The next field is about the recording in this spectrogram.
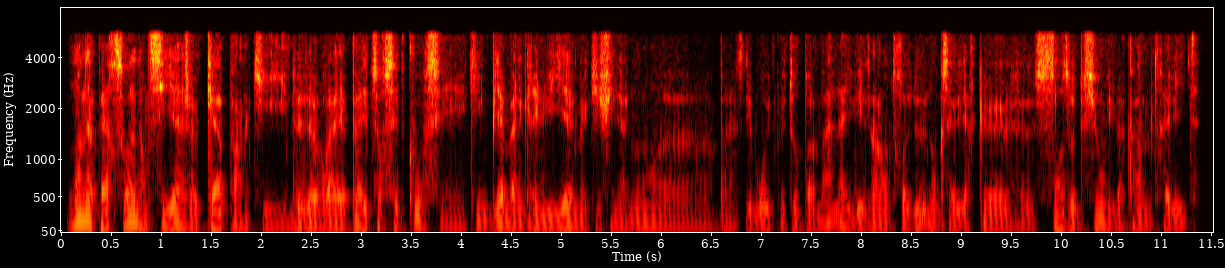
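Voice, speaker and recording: A hoarse man casually commenting on a sailing race game, talking with many hesitations and restarts. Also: deep voice, steady tone, normal speed, few pauses, dull audio.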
